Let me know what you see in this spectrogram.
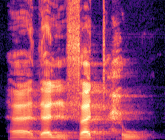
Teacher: Dua-dua buka mulut, lepas tu hujung lidah kena letak di hujung gigi atas bagi huruf zal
